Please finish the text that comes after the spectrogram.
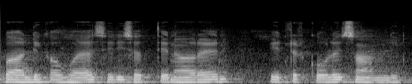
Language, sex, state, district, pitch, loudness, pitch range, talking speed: Hindi, male, Uttar Pradesh, Shamli, 110 Hz, -16 LUFS, 110-115 Hz, 130 wpm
